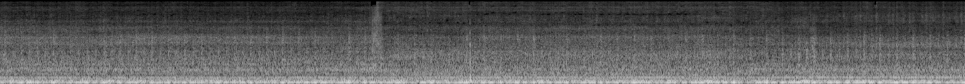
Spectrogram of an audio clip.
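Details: Engine with Comp Cams XR270HR camshaft: deep, uneven lopey idle with a dull knock about three a second; possible rod knock but cam lope muddies it, cause not confirmed.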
